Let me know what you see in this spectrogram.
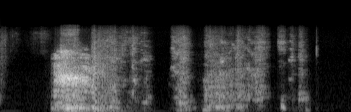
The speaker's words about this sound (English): That was the dog. Oh, the lunatic. Yeah. The lunatic. She's definitely the little uh, destroyer the past few days.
